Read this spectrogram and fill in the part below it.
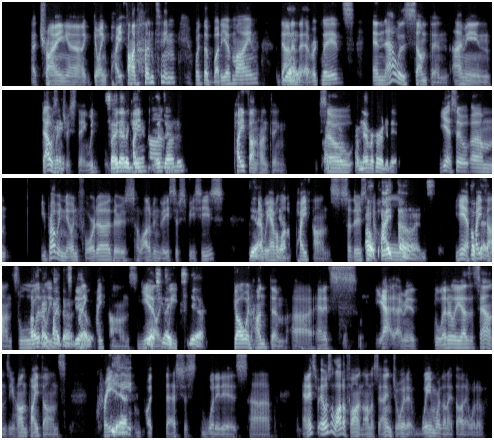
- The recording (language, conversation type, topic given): English, unstructured, What is your favorite way to stay active during the week?
- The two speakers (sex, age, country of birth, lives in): female, 45-49, United States, United States; male, 20-24, United States, United States
- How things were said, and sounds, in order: laughing while speaking: "python hunting"; other background noise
